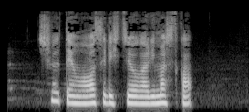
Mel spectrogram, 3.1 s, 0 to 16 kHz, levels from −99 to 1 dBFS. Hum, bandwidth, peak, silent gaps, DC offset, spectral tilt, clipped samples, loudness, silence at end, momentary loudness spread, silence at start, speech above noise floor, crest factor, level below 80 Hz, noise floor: none; 11.5 kHz; -4 dBFS; none; under 0.1%; -5 dB/octave; under 0.1%; -19 LUFS; 0.7 s; 8 LU; 0.5 s; 47 dB; 16 dB; -68 dBFS; -65 dBFS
